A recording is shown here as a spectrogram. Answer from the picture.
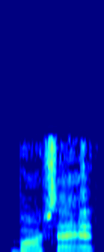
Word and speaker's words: Barsad: "Barsad," said Defarge, making it French by pronunciation.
